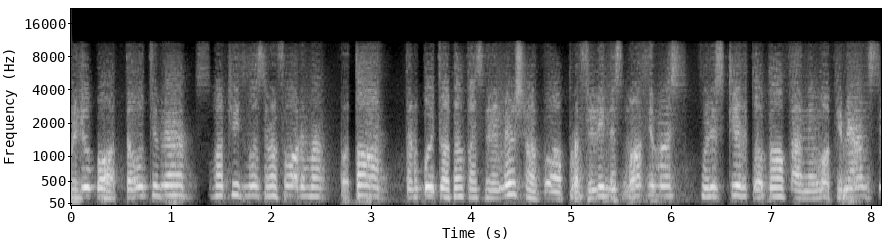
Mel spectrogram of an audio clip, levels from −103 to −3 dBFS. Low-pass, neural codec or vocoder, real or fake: 10.8 kHz; codec, 44.1 kHz, 0.9 kbps, DAC; fake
